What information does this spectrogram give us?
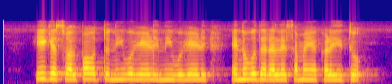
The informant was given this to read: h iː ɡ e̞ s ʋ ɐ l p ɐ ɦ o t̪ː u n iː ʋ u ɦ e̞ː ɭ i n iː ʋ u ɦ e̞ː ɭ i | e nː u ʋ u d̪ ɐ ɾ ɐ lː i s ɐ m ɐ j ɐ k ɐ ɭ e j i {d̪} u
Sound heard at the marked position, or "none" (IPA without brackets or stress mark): t̪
